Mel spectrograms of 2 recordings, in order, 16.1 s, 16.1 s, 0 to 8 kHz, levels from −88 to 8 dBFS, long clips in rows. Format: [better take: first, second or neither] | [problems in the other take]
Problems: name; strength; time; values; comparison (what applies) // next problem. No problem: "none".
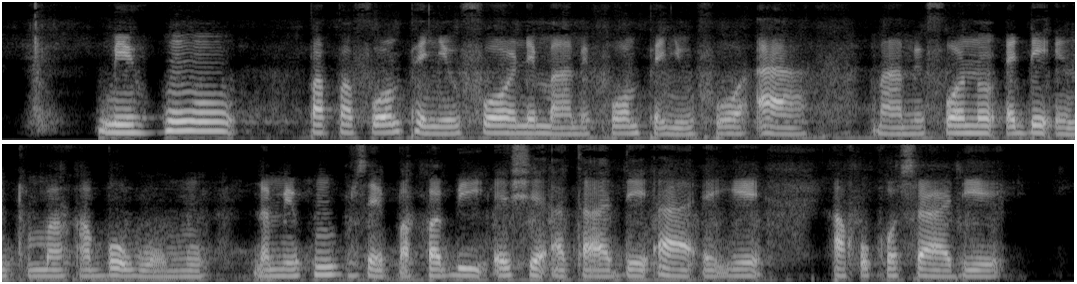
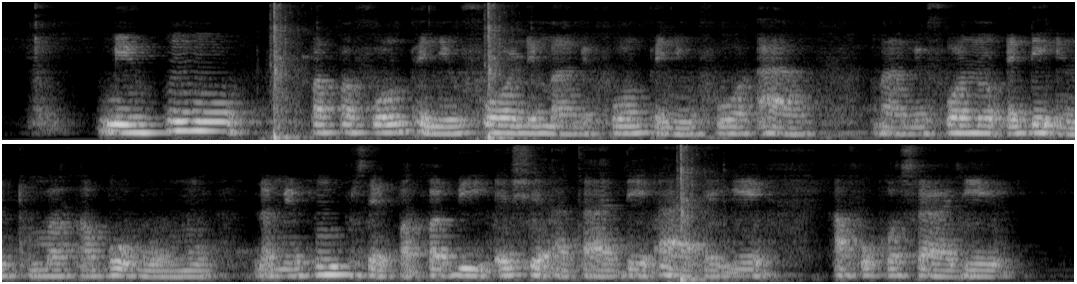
first | background sound (Slam); 12 dB below the speech // room echo; dies away in 0.5 s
